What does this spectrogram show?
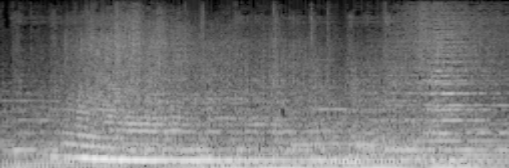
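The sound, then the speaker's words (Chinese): A taxi's engine roars and revs as it pulls away quickly, a steady loud drone with a rising whine that holds for several seconds before easing slightly. “华生深深地向史密斯先生一鞠躬，匆忙走了出去，随即跳上了计程车。”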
